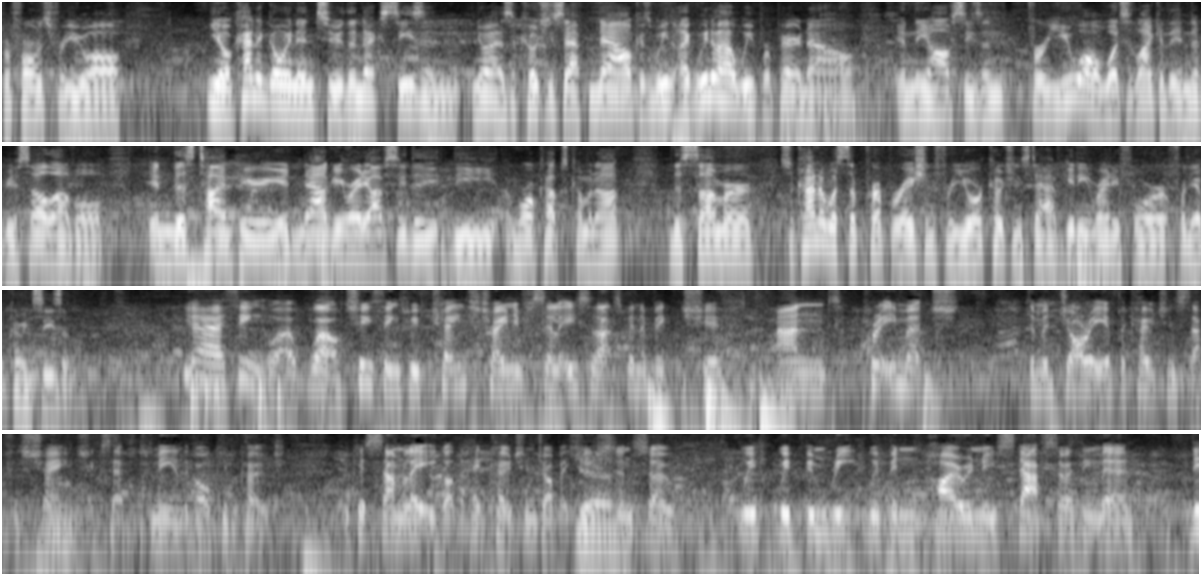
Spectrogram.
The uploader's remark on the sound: LIVE at United Soccer Coaches Convention PHL23. During the United Soccer Coaches Convention this past January.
